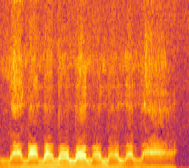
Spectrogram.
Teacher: it's considered the most open Sound that's the one that singers practice on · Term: ah sound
